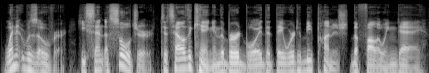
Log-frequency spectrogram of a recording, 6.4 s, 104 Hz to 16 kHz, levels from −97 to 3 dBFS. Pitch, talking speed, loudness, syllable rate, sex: 105 Hz, 235 wpm, -19 LUFS, 5.3 syllables/s, male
